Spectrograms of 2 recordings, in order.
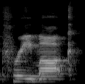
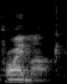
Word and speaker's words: Primark: High Street shop is she calls it pre-mark yeah okay and obviously the rest of the world and their dog calls it Primark but uh but Beth is under this crazy assumption that it's pronounced Primark so maybe that leads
